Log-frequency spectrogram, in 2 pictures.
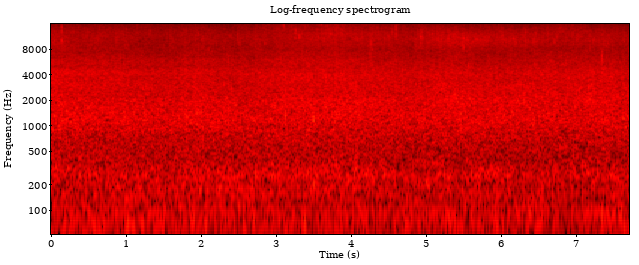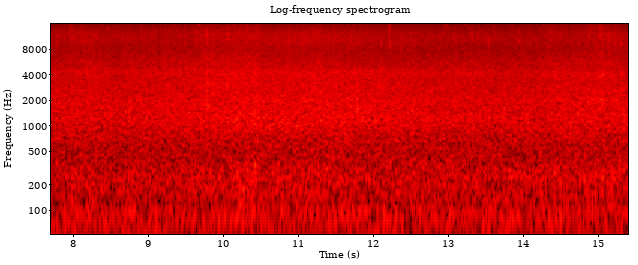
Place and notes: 龍門沙灘, Huxi Township - At the beach
At the beach, sound of the Waves
Zoom H2n MS+XY
Penghu County, Taiwan, 21 October 2014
